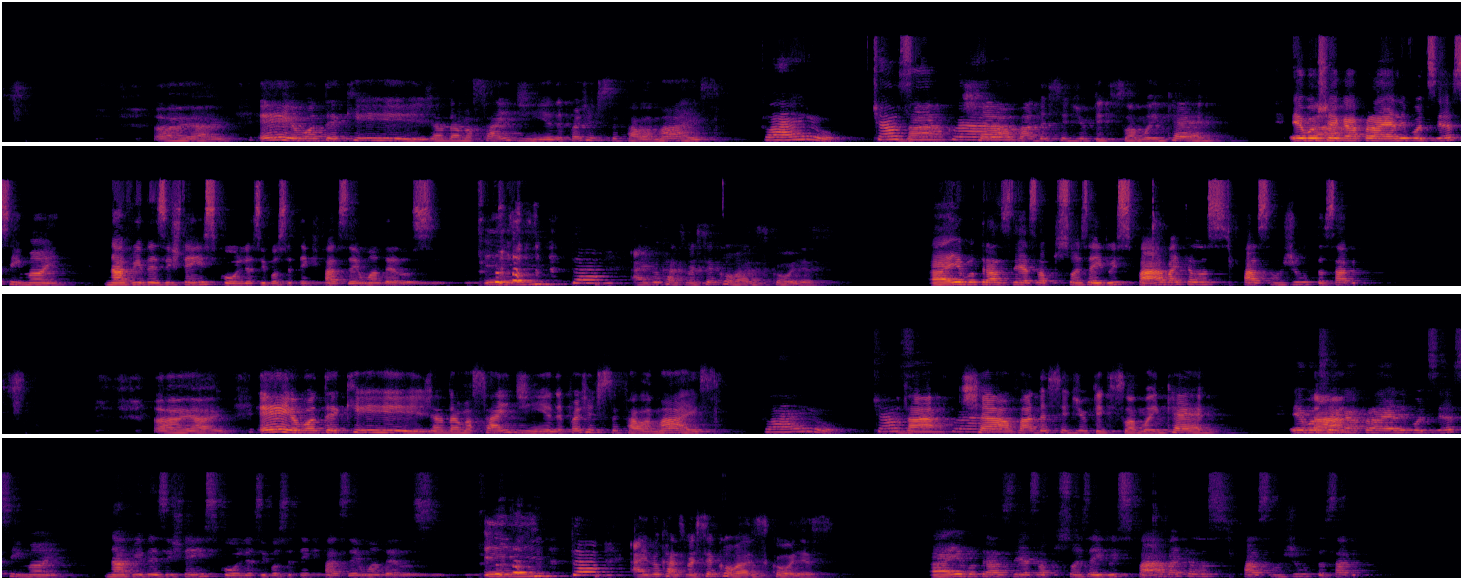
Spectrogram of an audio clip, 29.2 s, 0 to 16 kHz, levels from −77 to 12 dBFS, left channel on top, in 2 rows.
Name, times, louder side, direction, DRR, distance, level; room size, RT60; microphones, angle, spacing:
voice 1, 1.3-7.1 8.9-12.1 13.1-13.5 19.4-22.8, right 4 dB, 45° right, 10 dB, 0.9 m, -30 dB
voice 2, 7.6-8.4 8.7-10.1 12.9-15.2 15.6-19.9 20.6-20.7 23.9-28.1, left 5 dB, 50° left, 12 dB, 0.4 m, -27 dB
18.5 x 16.5 x 3.1 m, 0.70 s
head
